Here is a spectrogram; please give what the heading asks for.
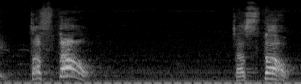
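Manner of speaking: a sudden harsh warning cry; a sharp, prophetic warning. Acted. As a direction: fling the threat out hard. Preacher warns of ruin.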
